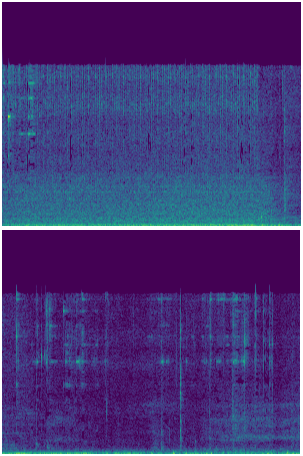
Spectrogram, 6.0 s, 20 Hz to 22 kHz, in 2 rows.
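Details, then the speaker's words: 2008 Ford Expedition 5.4L 3V V8 idling after timing chain and cam phaser job (VCT solenoids replaced earlier); steady smooth even hum, no timing chain slap or cam phaser clicking, no diesel-like ticking; normal idle. "as you can hear it's a lot smoother sounding you don't hear that chain the timing chain slapping around"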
